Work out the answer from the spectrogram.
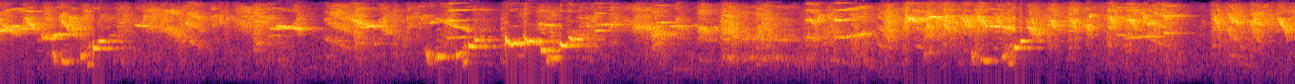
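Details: Straw-headed bulbul singing energetically in unbroken ngerople style: short fluty whistles dipping and rising through bubbling phrases, surrounded by thick, overlapping high-pitched chatter and squeaky notes that continue almost without gaps.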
